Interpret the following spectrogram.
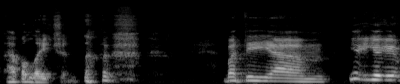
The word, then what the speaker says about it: Appalachian: He does make a point of explaining the proper pronunciation. Appalachian, not Appalachian.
